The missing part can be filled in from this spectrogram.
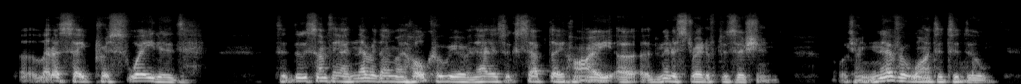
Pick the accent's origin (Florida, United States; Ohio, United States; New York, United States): New York, United States; Brooklyn; I was born in Brownsville, what used to be a Jewish neighborhood in Brooklyn. I went, despite the fact that I lived in Brownsville, to the Yeshiva Flatbush, both in elementary school and in high school.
